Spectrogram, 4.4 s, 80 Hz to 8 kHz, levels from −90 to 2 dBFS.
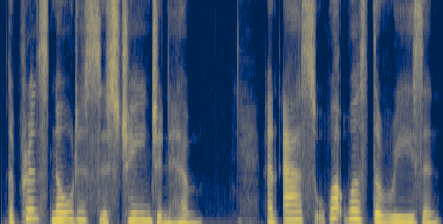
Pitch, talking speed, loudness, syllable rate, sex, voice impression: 235 Hz, 175 wpm, -19 LUFS, 5.3 syllables/s, female, feminine, adult-like, slightly relaxed, slightly powerful, bright, soft, halting, raspy, slightly calm, friendly, reassuring, slightly lively, kind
